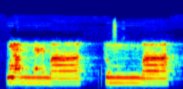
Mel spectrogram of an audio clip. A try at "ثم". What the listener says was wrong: okay so the ميم don't prolong the ميم ثم غنى عند ميم ثم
